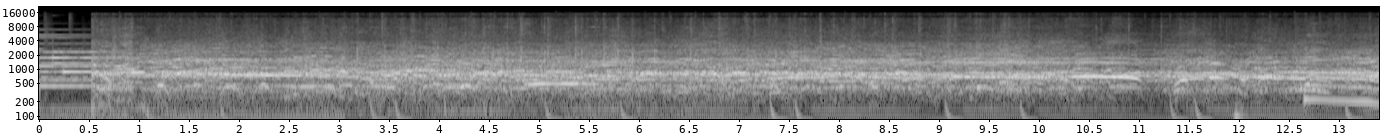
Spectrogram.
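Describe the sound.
Minnesota Vikings players cheer and holler in the locker room after beating the Green Bay Packers. A dense, loud, unbroken din of whooping and applause runs throughout, with scattered low thumps beneath it.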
